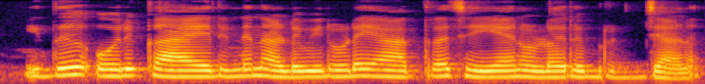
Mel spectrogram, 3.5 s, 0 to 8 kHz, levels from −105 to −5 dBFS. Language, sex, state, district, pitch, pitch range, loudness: Malayalam, female, Kerala, Kollam, 180 Hz, 170-195 Hz, -13 LUFS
